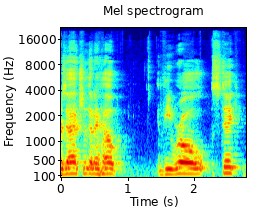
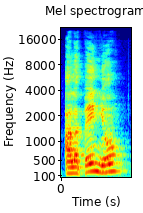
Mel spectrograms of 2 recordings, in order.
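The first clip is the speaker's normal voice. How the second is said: higher-pitched Spanish-style jalapeno; Spanish-accented jalapeno, pitched up; 4 semitones higher than usual. Shown as a demonstration. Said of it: "Sorry for my Spanish accent".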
